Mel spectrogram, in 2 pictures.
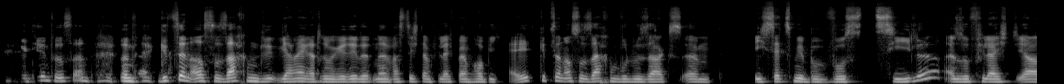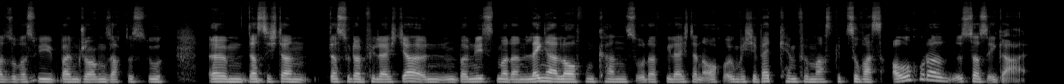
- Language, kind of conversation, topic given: German, podcast, Was wäre dein erster Schritt, um ein Hobby wiederzubeleben?
- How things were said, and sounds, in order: other noise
